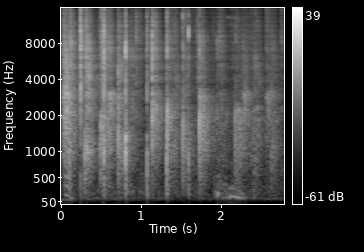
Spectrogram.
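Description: A few people clap in sparse, uneven bursts at a budget committee meeting, close and sharp, fading out as a voice speaks faintly near the end.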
